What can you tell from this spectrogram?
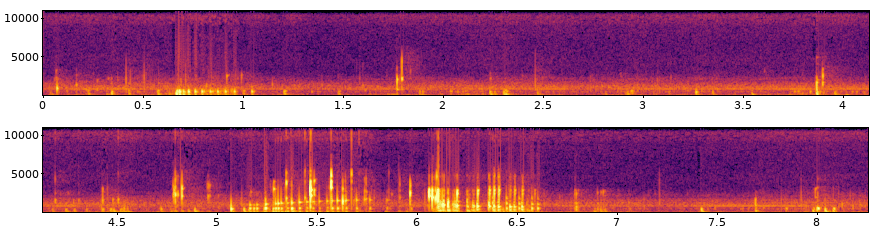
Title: My stomach gurgling and bubbling [Constant stomach noises]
